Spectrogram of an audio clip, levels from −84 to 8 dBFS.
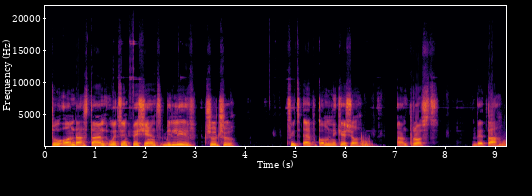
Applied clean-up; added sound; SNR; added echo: neural mask model DeepFilterNet 3.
